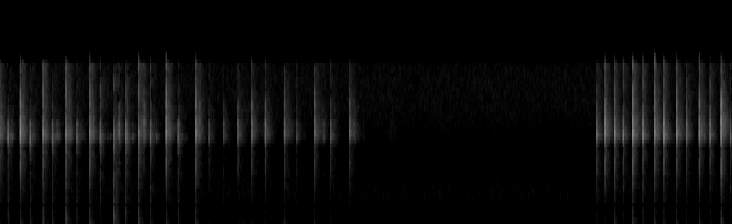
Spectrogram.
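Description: Short fingernails tap quickly on a small, hollow pink plastic cap from a lip gloss tube held in the fingers, making crisp, bright clicking taps. The tapping runs for about four and a half seconds, stops for a quiet pause of about three seconds, then resumes in another fast burst.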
